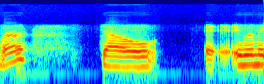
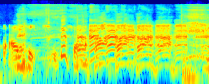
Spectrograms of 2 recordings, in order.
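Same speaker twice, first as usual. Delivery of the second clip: laughing; much slower than usual. Real, not acted. Teasing retort through laughter.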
